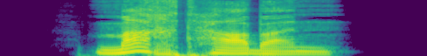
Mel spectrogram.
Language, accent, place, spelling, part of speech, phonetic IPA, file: German, Germany, Berlin, Machthabern, noun, [ˈmaxtˌhaːbɐn], De-Machthabern.ogg
- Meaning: dative plural of Machthaber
